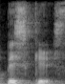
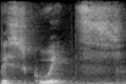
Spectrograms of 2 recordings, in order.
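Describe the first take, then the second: First: No extra vowel sound follows the k. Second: An extra 'u' sound follows the k. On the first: The speaker calls it right. "Biscuits are biscuits" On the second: The speaker calls it wrong. "There's no U in there. Don't pronounce that U"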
